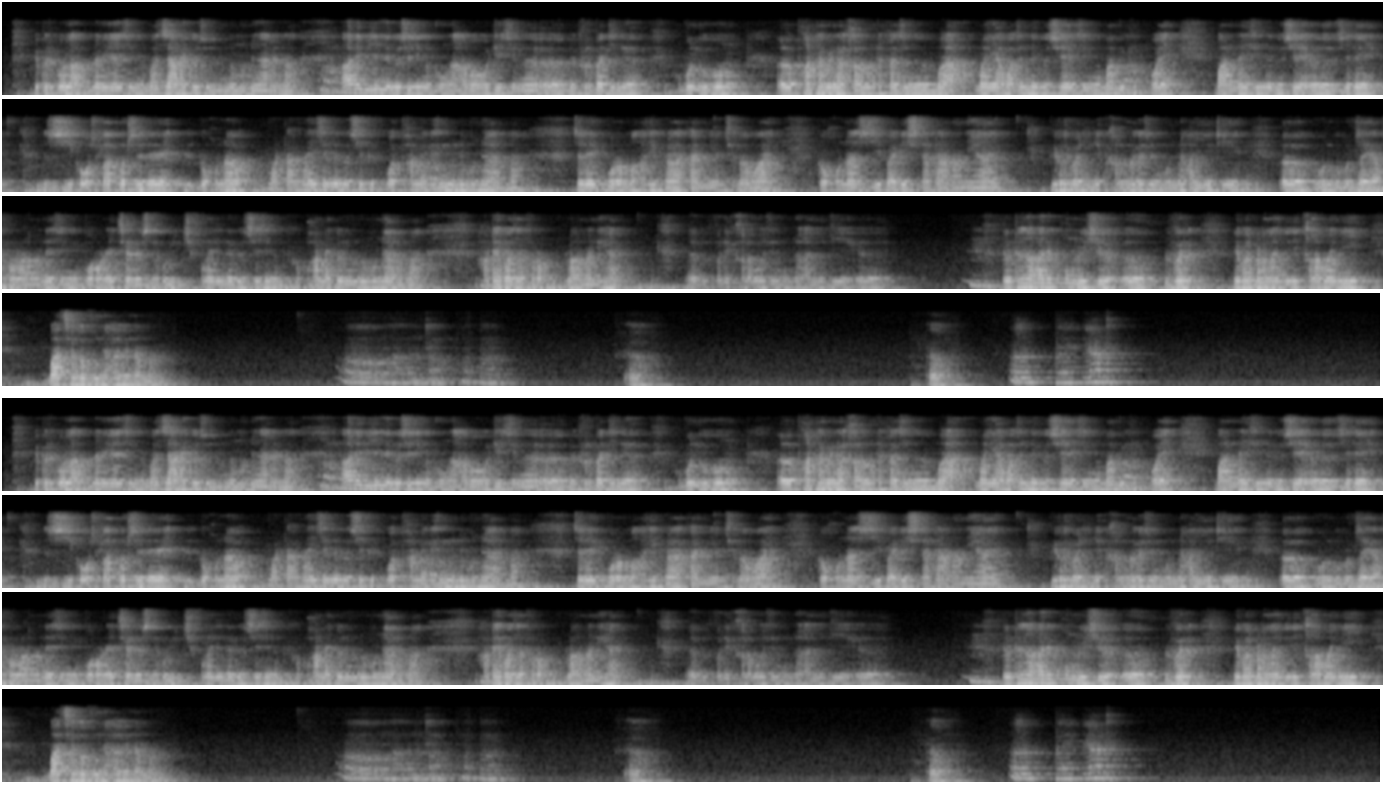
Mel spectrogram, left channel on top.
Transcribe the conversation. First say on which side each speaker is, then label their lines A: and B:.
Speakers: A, on the left (about 80°); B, on the right (about 65°).
A: बेफोरखौ लाबोनानैहाय जोङो मा जानायखौ जों नुनो मोनो आरोना।
B: औ नंगौ
A: आरो बेजों लोगोसे जोङो बुंनो हाबावोदि जोङो ओ बेफोरबायदिनो गुबुन गुबुन हान्था मेला खालामनो थाखाय जोङो मा माइ आबादजों लोगोसे जोङो मा बेफोर
B: औ
A: बाय बारनायजों लोगोसे ओ जेरै जि गस्लाफोर जेरै दख'ना बा दानायजों लोगोसे बे औवा फाननायखौ
B: औ
A: जों नुनो मोनो आरोना। जेरै बर' माहारिफ्रा गामि ओनसोलावहाय दख'ना जि बायदिसिना दानानैहाय बेफोरबायदिनो खालामनायखौ जों मोननो हायोदि ओ गुबुन गुबुन जायगाफ्राव
B: औ
A: लांनानै जोंनि बर'नि ट्रेडिसनेलखौ दिन्थिफुंनायजों लोगोसे जोङो बेखौ फाननायखौ नुनो मोनो आरोना। हाथाय
B: औ
A: बाजारफोराव लांनानैहाय ओ बेफोरबायदि खालामनायखौ जों मोननो हायोदि ओ।
B: उम
A: नोंथाङा आरो फंनैसो ओ बेफोर बेफार फालांगिरि खालामनायनि बाथ्राखौ बुंनो हागोन नामा?
B: अ अ अ हागोन। नोंथां ओ।
A: औ। औ।
B: औ नोंथाङा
